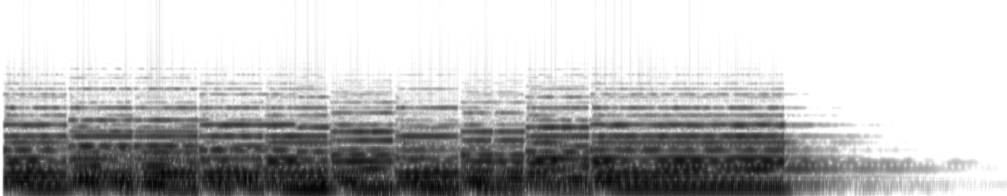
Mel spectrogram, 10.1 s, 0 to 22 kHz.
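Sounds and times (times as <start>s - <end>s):
piano playing four-part SATB harmony: 0.0s - 9.0s.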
